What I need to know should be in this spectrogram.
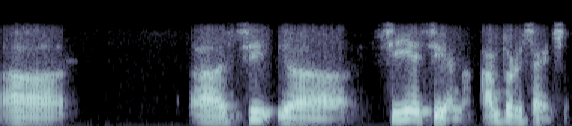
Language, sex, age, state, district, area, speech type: Telugu, male, 18-30, Telangana, Hanamkonda, urban, conversation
